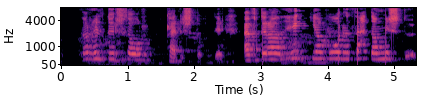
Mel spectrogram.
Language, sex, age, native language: Icelandic, male, 40-49, Spanish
